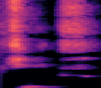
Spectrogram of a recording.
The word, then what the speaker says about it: Keex: So the very first sneaker brand I'll be sharing with you today is Kicks, and it's spelled K-E-E-X.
